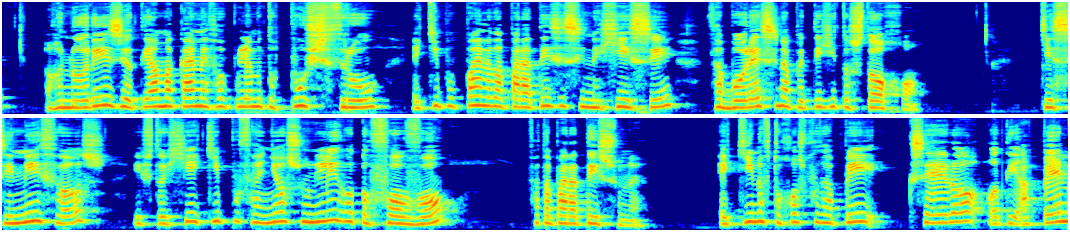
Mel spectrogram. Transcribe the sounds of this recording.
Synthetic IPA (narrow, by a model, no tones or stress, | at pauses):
ɣno̞ɾizio̞t̪iɐmɐkɐniɐft̪o̞pule̞me̞t̪opuʃθɾu | e̞cipupɐjnɐt̪ɐpɐɾɐt̪isisine̞çisi | θɐbo̞ɾe̞sinɐpe̞t̪içit̪o̞st̪o̞xo̞ | ce̞siniθo̞s | ift̪o̞çie̞cipuθɐɲo̞sunliɣo̞t̪o̞fo̞vo̞ | θɐt̪ɐpɐɾɐt̪isune̞̰ | eciineoft̪o̞xo̞spuθɐpi | kse̞ɾo̞ʔo̞t̪iɐpen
